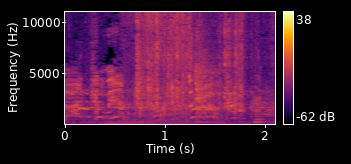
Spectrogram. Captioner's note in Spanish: Ambos gruñendo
